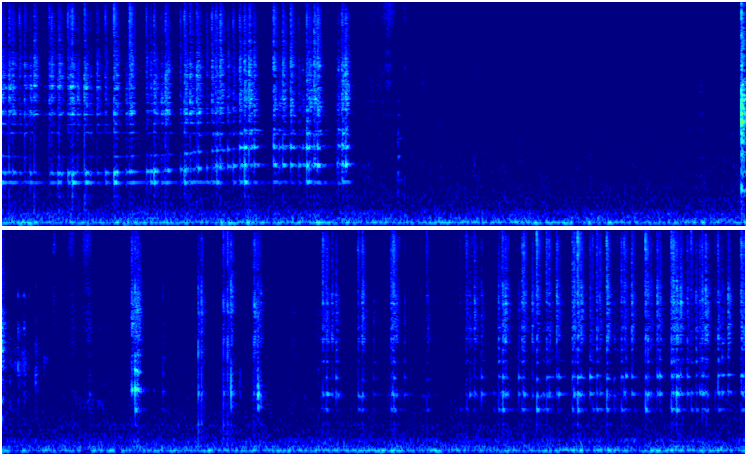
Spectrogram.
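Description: Long nails tap and scratch an orange plastic pumpkin spice lotion bottle with a cap, held horizontally. Rapid, bright, clicky tapping and scratching fills the opening seconds, then fades to a quiet stretch broken by one sharp tick and a few scattered taps. A dense flurry returns toward the end, all over a faint steady low hum.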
